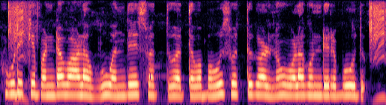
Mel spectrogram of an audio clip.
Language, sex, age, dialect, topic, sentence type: Kannada, female, 18-24, Central, banking, statement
